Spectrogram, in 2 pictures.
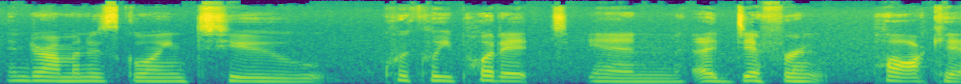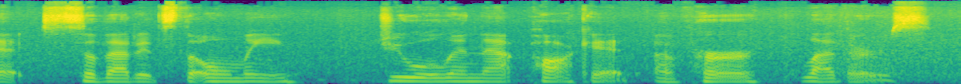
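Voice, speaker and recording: A woman playing a tabletop game, narrating her character's actions in a measured, matter-of-fact way. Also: fairly low pitch, fairly even intonation, vocal fry, slight background noise, rough recording.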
